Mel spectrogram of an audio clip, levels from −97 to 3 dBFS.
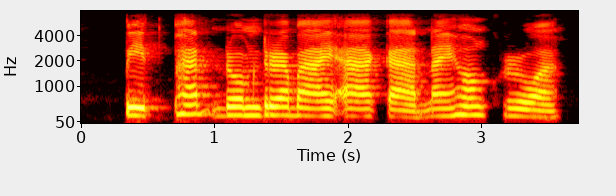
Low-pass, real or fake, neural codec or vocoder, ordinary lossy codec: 7.2 kHz; real; none; none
